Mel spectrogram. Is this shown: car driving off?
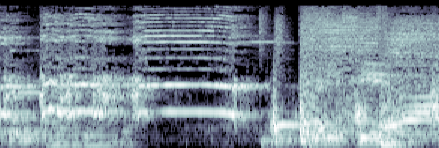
no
